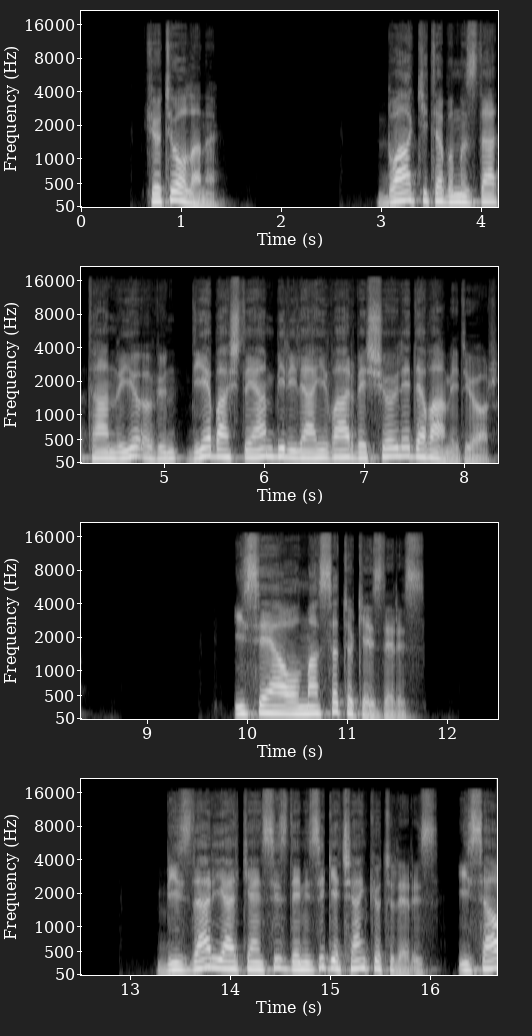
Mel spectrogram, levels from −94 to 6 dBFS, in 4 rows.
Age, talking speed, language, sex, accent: 40-59, 85 wpm, Turkish, male, native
